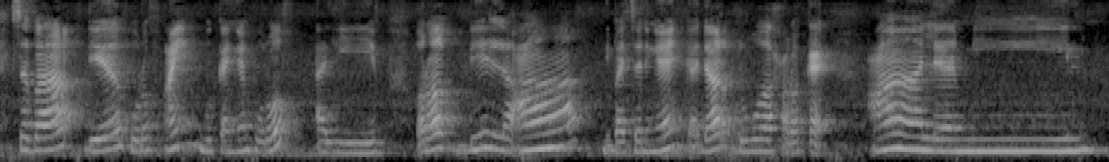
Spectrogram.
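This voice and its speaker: A Malaysian woman leads a Quran recitation lesson. She talks in a slow, fairly high voice, drilling each word patiently. The room echoes around her, with a faint hum behind. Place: room at a clinic.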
